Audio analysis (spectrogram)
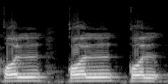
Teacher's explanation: تو اب اس حرف کو پڑھتے ہوئے ایک تو میں زبان کی جڑ کو تالو کی طرف بلند کر رہا ہوں اور دوسرے نمبر پر زبان کی جڑ کو تالو کے نرم حصے کے ساتھ لگا رہا ہوں، تو پھر یہ لفظ صحیح پڑھا جا رہا ہے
